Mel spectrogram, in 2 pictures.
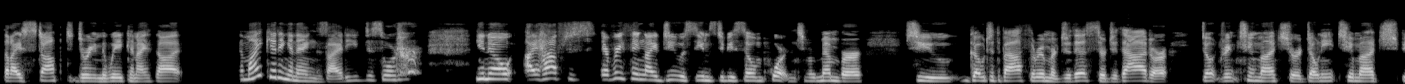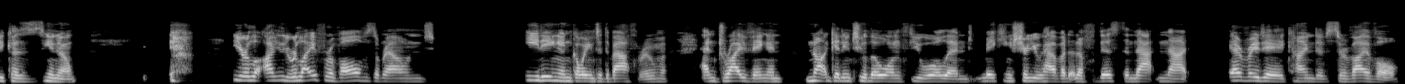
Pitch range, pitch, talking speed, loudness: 145-180 Hz, 160 Hz, 190 wpm, -17 LUFS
